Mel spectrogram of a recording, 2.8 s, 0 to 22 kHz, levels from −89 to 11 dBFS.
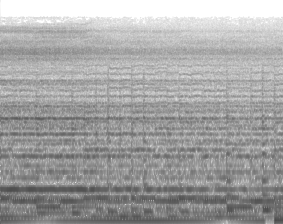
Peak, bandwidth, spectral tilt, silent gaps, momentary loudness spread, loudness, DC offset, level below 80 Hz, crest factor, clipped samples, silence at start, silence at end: -8 dBFS; 16 kHz; -4.5 dB/octave; none; 4 LU; -23 LUFS; under 0.1%; -32 dBFS; 14 dB; under 0.1%; 0 s; 0 s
